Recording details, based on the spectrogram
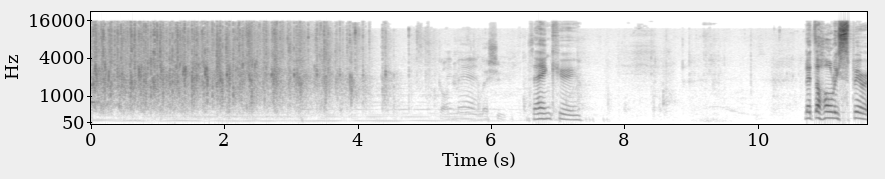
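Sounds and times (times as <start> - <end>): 
crowd applauding to welcome a speaker: 0.0 - 5.2
speech: 6.6 - 7.4, 10.7 - 11.6.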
